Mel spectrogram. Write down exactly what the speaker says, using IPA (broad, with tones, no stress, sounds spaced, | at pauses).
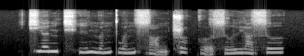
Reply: t͡ɕ j ɛ˥ n t͡ɕʰ i˧˥ n̪ ə˧˥ n t̪ w ə˧˥ n s ɑ̰˨˩ ŋ ʈ͡ʂ ɤ˥˩ k ɤ̰˨˩ s ɹ̩˧˥ l j ä˥˩ s ɹ̩˥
